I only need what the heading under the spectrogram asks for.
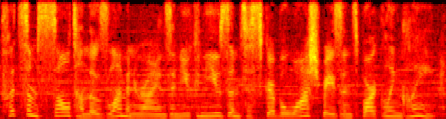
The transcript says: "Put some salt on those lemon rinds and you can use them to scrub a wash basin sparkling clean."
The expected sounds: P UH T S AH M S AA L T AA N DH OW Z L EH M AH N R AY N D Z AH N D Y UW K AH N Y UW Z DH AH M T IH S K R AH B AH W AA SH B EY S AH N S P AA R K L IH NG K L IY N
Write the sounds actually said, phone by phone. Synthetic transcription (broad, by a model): P UH T S AH M S AA L T N DH OW Z L EH M AH N R AY N Z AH N Y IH K AH N Y UW Z DH AH M T IH S K R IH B AH W AA SH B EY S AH N S P AA R K L IH NG K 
